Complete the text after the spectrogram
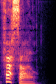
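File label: "facile", British English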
